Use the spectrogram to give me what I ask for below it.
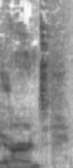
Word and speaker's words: Hurns: I actually agree with your assessment of Earns as well, although I don't agree with how you pronounce his name because it's pretty clearly Hurns. – Unless he's in London, you should be calling him Hurns.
